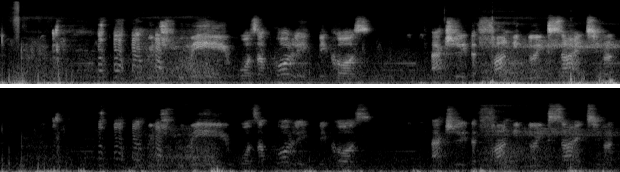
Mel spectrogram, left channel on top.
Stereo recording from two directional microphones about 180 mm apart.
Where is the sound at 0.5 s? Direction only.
15° left (ahead or behind).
